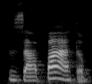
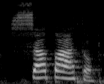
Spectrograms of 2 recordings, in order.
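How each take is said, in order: First: The word starts with a voiced buzzing sound. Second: The word starts with a voiceless hissing sound. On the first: This is how Russian speakers would read it. "nosotros vamos a decir zapato, zapato, porque empieza con una Z" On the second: This is how Spanish speakers say it. "Ustedes en español pueden decir zapato"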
